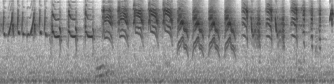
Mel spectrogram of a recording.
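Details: Hooded siskin, purebred, singing aggressively toward another of its kind: rapid high notes repeated about three times a second in a steady, scratchy twittering run.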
